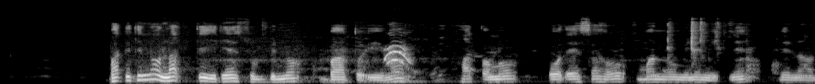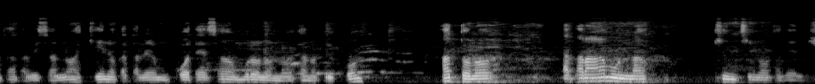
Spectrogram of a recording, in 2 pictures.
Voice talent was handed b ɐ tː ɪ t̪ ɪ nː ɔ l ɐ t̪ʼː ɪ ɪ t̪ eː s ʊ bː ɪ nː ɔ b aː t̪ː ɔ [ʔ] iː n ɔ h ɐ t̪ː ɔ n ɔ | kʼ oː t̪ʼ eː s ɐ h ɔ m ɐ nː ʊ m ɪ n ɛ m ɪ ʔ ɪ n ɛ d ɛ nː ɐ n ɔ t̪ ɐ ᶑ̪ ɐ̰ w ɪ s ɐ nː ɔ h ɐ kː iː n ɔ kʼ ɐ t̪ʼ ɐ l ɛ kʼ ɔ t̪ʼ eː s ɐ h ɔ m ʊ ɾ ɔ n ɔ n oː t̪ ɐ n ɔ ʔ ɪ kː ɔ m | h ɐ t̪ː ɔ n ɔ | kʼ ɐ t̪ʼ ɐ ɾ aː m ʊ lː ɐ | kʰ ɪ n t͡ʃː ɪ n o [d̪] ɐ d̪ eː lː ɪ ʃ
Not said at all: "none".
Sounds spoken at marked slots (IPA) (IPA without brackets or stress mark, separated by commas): ʔ, t̪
